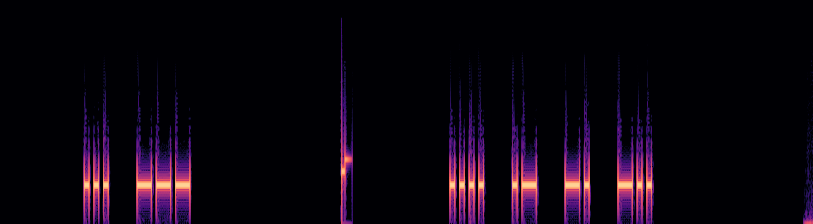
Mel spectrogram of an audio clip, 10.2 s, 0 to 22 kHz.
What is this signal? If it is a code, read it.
Morse code, heard as a keyed tone, about 20 wpm, spaced as for 14 wpm, 700 Hz. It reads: SO HAND
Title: 2x Character Spacing - Top 200 Words - 20wpm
